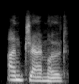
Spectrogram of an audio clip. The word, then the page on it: untrammelled: Indian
